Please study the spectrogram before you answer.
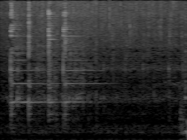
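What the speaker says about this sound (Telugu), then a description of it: "మంచిగా అన్ని వైపులా ఫ్రై అయ్యేలా చూసుకోవాలండి." Paneer pieces frying in oil in a pan, a steady soft sizzle with a few sharp clinks of a utensil against the pan early on, close and fairly quiet with no talking.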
